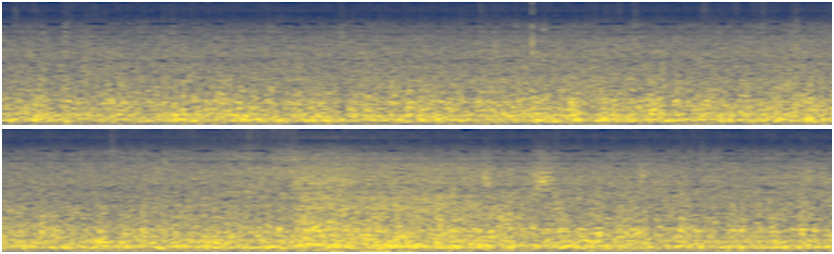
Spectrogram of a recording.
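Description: Steady rain falling on pavement, grass and trees, an even hiss that swells a little louder for a moment about seven seconds in.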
